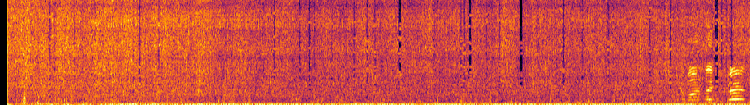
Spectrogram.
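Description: Coaching launch's outboard motor running steadily, a constant low hum. A voice shouts near the end.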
